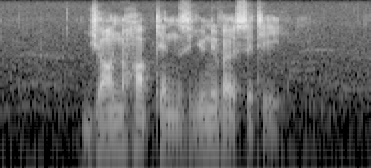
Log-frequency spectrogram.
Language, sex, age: English, male, 21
